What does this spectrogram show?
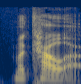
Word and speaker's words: McKella: It's pronounced McKella. McKella. Rhymes with Nutella.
